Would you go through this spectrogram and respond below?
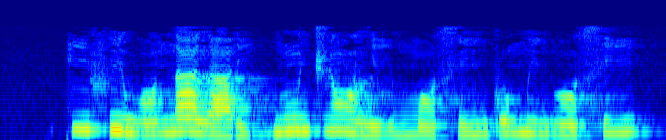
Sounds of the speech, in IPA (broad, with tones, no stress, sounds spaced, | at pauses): k i˦ f ĩ˦˨ w ɔ̃˨˦ n a˦˨ l a˨ ɾ i˧ ɡ͡b ũ˦ d͡ʒ ɔ̃˦˨ l i˨ m ɔ̃˨ s ĩ˨˦ ɡ o˦ m ĩ˧ ɡ ɔ̃˧ s i˦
